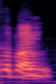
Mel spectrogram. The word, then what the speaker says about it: LaBeouf: Just reading the first paragraph here, Monday Variety reported that Gibson is set to co-star with Shia LaBeouf, or Boof, whatever you say his name is. Yes, Shia LaBeouf.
